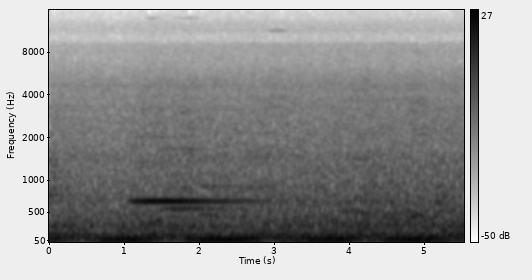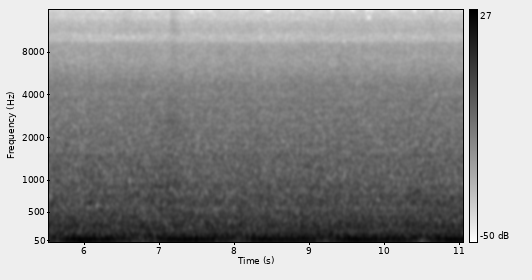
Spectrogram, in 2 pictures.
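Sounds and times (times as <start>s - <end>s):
diesel engines idling: 0.1s - 7.7s
faint high tone: 1.1s - 3.0s.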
